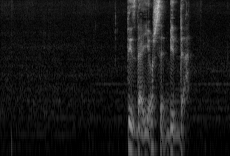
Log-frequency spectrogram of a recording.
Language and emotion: Russian, angry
